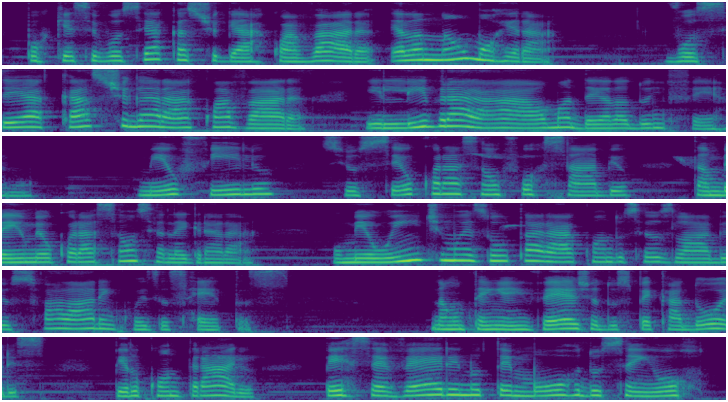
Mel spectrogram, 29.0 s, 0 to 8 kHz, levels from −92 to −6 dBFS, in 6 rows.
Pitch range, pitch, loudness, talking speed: 185-230 Hz, 210 Hz, -31 LUFS, 125 wpm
